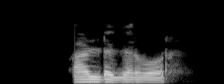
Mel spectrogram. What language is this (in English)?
Kati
